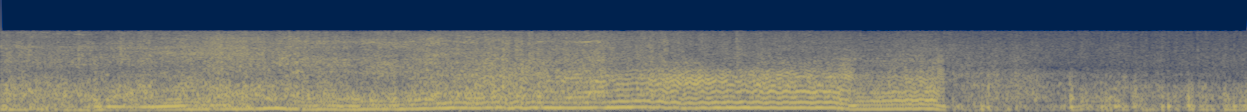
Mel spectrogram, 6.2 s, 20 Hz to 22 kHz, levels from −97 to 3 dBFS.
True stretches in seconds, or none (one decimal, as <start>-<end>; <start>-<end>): 0.0-1.0; 1.5-2.0; 5.7-6.2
